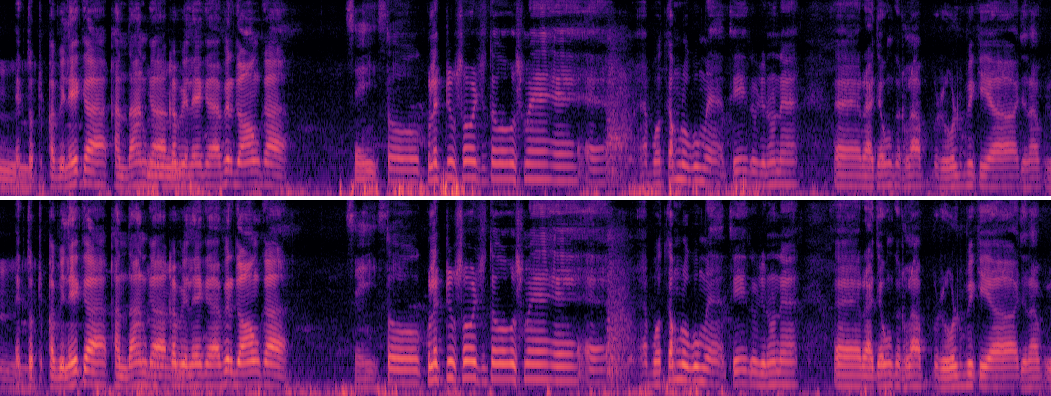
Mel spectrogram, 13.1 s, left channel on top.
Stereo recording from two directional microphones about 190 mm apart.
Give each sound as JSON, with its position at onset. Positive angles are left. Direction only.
{"t": 0.2, "sound": "a man's voice", "side_deg": -15}
{"t": 4.4, "sound": "speech", "side_deg": 25}
{"t": 4.8, "sound": "a man's voice", "side_deg": -15}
